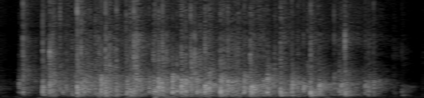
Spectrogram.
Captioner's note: applause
